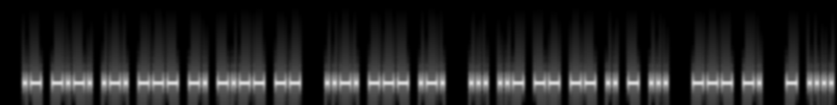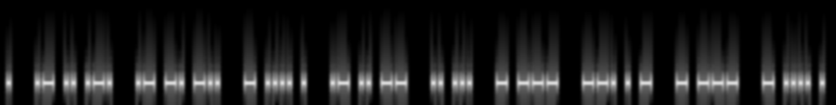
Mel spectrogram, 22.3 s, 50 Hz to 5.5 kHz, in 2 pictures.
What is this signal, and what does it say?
Morse code, heard as a keyed tone, about 25 wpm, 600 Hz. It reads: ACRONYM FOR SUMMITS ON THE AIR AND THE AIM IS TO GET TO THE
